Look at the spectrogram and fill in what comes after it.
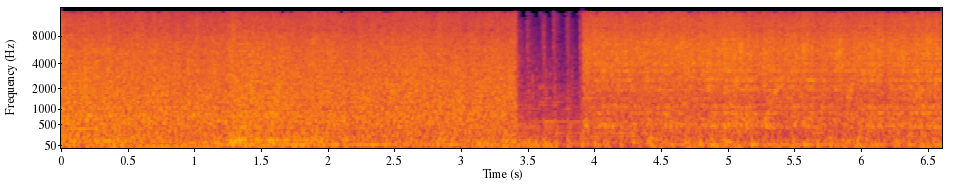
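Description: Heavy rain pouring onto a paved street, a steady hiss with a low rumble beneath, that briefly drops out about three and a half seconds in.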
